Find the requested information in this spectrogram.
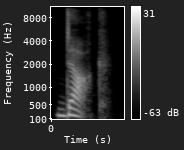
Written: dock

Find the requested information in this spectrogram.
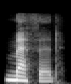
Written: method

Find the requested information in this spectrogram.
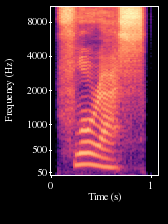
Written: fluoresce

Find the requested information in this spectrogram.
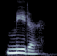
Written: metre

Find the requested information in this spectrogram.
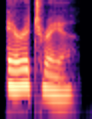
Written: eritrea

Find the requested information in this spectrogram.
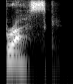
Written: brusque

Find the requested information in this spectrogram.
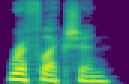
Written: reflection

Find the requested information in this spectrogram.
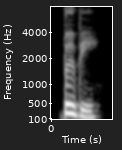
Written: booby

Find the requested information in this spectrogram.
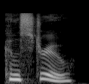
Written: construe

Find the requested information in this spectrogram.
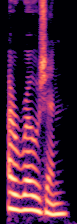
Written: erosion

